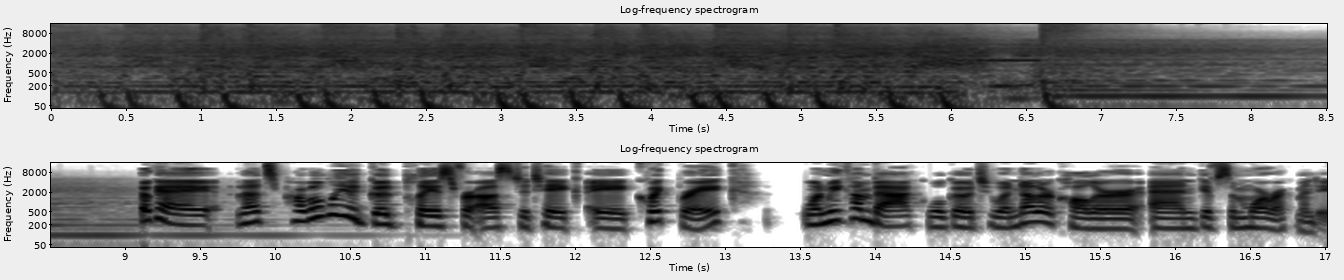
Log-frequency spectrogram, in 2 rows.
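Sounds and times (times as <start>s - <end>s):
shouted vocals: 0.0s - 6.9s
fast driving drums: 0.0s - 7.4s
loud dense emo punk song: 0.0s - 9.1s
wall of distorted guitars: 0.0s - 10.2s
speech: 9.2s - 17.0s.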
